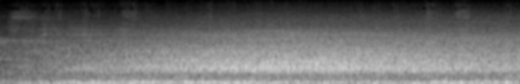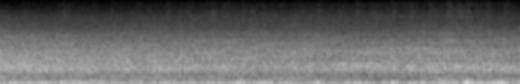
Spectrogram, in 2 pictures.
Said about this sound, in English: As you can hear, the atmosphere is ramping up and the players are about to come out. And I'm excited to hear this noise from this massive crowd.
